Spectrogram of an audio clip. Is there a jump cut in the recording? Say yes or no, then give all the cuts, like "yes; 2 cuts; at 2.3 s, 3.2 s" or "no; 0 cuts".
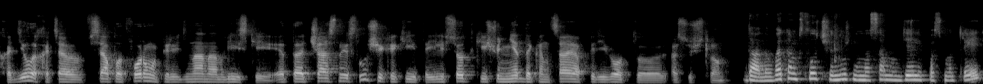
yes; 1 cut; at 7.3 s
